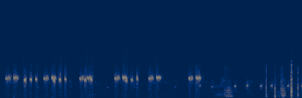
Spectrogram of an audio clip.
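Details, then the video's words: Female quail call: quick pairs and triplets of short high whistled notes repeated in bursts, then a few lower, softer single notes and sharp clicks. "female quail call maadi batair ki awaz"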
